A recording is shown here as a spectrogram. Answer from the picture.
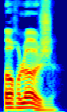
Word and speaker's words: horloge: ou i en français la lettre G se prononce généralement comme le son g lorsqu'elle est suivie d'un e ou d'un i dans le cas de horloge le G est suivi d'un e ou E ou E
